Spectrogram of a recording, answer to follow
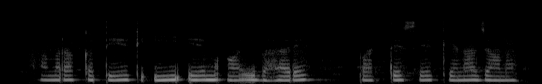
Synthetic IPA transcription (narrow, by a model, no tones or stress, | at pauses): həmɾʔakət̪ekiemaḭbʱəɾe | pəɽt̪esekenad͡ʒaːnəl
